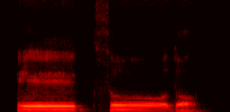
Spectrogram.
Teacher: la X entre vocales suena KS, así. Por lo tanto es así.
